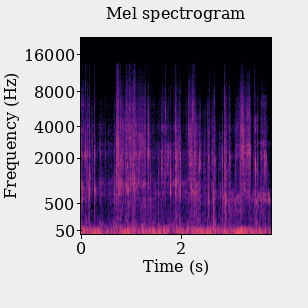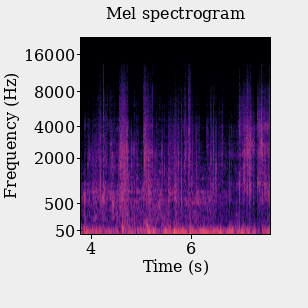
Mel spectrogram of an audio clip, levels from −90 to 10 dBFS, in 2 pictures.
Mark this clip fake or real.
fake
